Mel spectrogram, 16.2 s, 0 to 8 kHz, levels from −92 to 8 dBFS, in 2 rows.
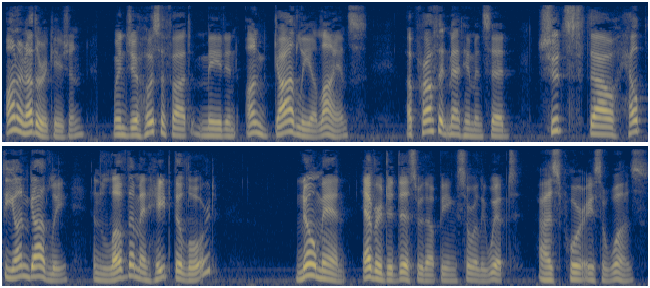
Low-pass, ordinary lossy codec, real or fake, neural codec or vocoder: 7.2 kHz; MP3, 48 kbps; real; none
